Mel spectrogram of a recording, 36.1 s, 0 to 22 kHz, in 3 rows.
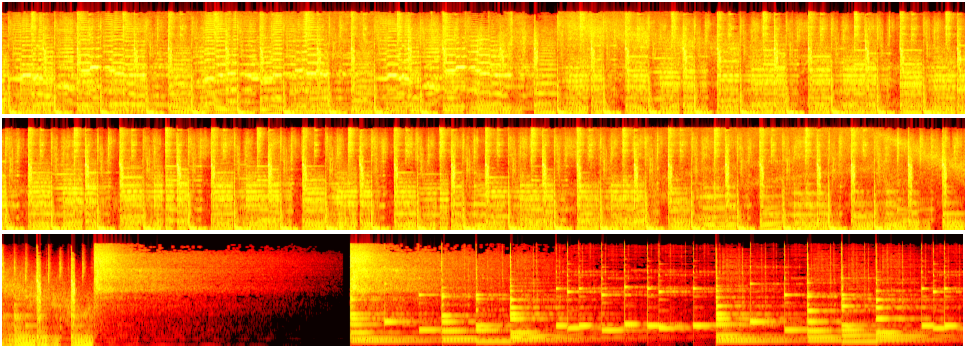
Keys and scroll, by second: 23.0 ctrl+Home.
